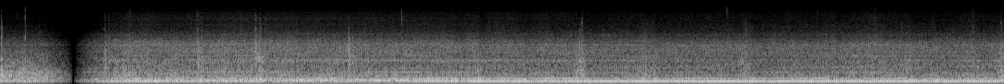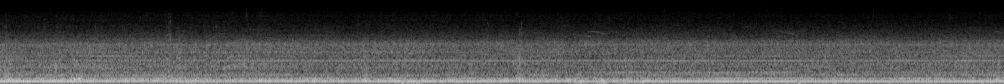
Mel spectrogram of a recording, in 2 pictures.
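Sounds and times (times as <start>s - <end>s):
engine running steady hum: 0.0s - 20.0s.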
